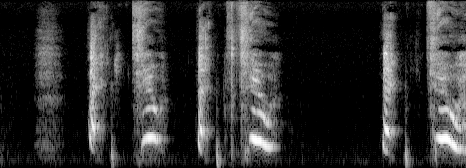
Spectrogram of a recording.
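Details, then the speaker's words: Adult overcome with sneezes, sniffly with streaming eyes and a persistent tickle: a bout of about five sneezes, each with a quick catch of breath before it, some loud and some stifled; repeated sneezing. "It's still there. Sneezing, it's just no relief. It tickles."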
